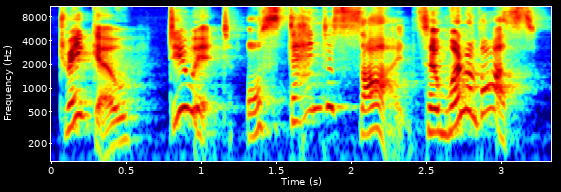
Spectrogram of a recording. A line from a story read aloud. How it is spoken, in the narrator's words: screeched the woman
